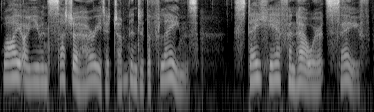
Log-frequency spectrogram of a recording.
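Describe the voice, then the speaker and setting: A woman's voice: medium pitch, measured pace, mellow, dry recording, natural voice. A woman playing a wry, shrewd thief for hire in a fantasy audio drama, with a dry, teasing, understated delivery. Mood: concerned. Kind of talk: fantasy audio roleplay acting.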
